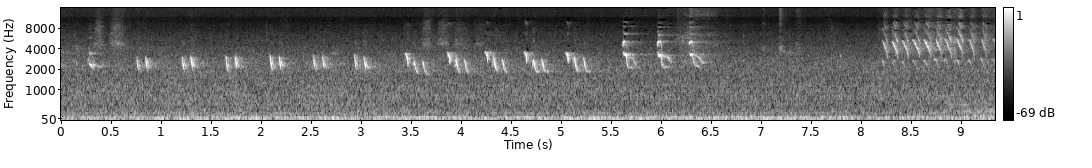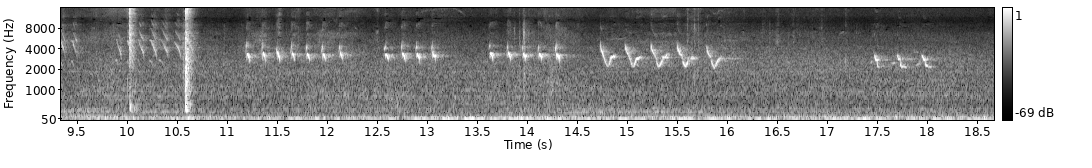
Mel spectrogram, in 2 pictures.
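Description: Birds chirping in runs of short high notes, about three a second in places, over a low steady rumble. Two sharp clicks come about ten seconds in, the second louder.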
